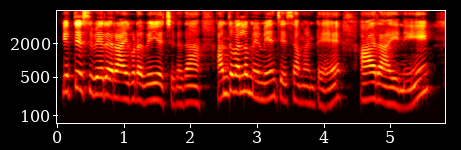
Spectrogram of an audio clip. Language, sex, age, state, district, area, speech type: Telugu, female, 45-60, Andhra Pradesh, Sri Balaji, rural, spontaneous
